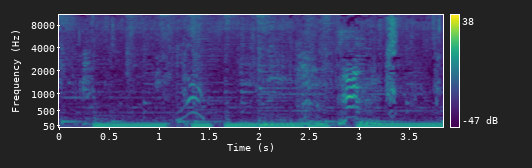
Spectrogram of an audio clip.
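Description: A dog barks in short, separated bursts near the listener, breaking through a loud low engine-like rumble.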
